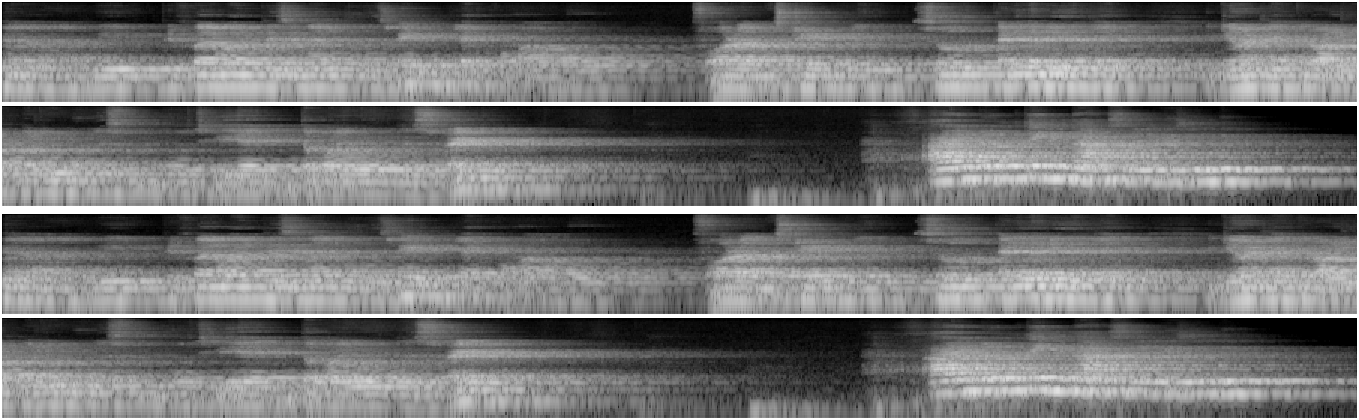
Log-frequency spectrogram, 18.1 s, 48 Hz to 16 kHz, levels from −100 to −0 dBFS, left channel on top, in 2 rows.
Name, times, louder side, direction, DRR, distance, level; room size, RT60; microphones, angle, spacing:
voice 1, 0.0-4.0 4.6-5.8 6.1-7.4 8.0-12.2, left 1 dB, 80° left, -9 dB, 1.0 m, -28 dB
voice 2, 15.2-17.3, left 1 dB, 35° left, -12 dB, 0.8 m, -23 dB
3.4 x 2.1 x 3.0 m, 2.6 s
head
